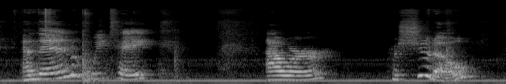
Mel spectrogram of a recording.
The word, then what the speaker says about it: prosciutto: And then we take our prosciutto, however you want to pronounce it. Maybe it's different anywhere you're at, but it's prosciutto.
